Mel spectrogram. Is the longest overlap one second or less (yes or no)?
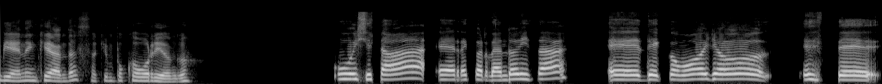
yes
